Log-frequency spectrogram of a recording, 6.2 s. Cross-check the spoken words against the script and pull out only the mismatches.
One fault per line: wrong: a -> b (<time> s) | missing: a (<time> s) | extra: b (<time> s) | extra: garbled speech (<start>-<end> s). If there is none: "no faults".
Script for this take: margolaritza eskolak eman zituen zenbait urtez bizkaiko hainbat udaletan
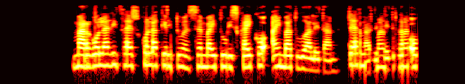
missing: eman (2.2 s)
missing: urtez (3.0 s)
extra: garbled speech (4.6-5.6 s)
